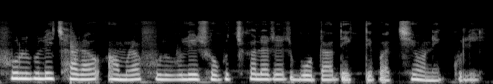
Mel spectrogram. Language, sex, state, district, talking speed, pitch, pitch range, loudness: Bengali, female, West Bengal, Cooch Behar, 135 wpm, 230 Hz, 215-245 Hz, -13 LUFS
